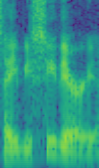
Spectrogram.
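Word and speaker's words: abecedaries: BC in Palestine several ABC iies have been found and it's just like it sounds a b c d just add the area on the end and it's ABCD area it's an alphabet and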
